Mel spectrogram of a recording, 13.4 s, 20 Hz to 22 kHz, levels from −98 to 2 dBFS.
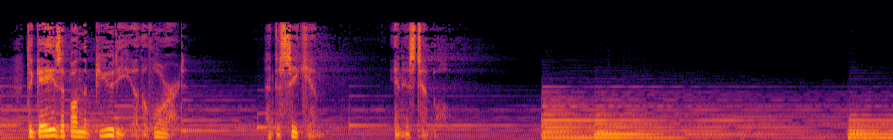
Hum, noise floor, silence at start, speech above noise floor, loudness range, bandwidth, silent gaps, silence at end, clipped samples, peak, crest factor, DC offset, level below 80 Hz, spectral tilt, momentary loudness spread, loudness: none; -48 dBFS; 0 s; 29 dB; 13 LU; 11.5 kHz; none; 0 s; under 0.1%; -2 dBFS; 22 dB; under 0.1%; -54 dBFS; -4.5 dB/octave; 25 LU; -21 LUFS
